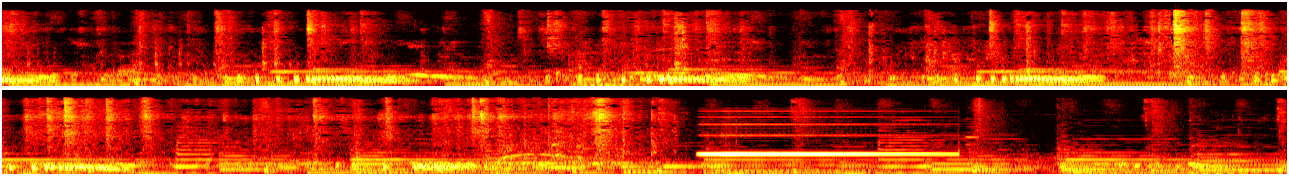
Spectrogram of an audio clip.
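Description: Pigeons at a pigeon racing club coo repeatedly, close and loud, in overlapping bursts. A steady electronic tone sounds briefly near the end.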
